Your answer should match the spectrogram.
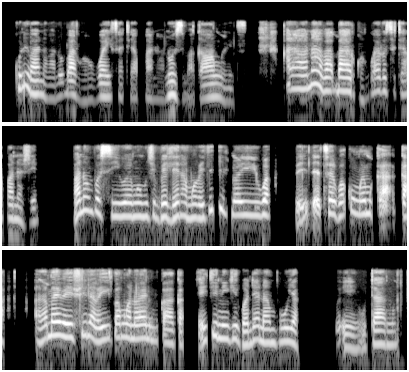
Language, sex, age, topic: Ndau, female, 36-49, health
